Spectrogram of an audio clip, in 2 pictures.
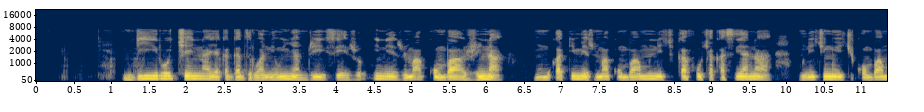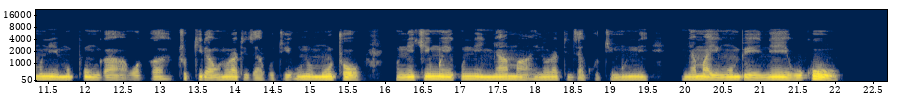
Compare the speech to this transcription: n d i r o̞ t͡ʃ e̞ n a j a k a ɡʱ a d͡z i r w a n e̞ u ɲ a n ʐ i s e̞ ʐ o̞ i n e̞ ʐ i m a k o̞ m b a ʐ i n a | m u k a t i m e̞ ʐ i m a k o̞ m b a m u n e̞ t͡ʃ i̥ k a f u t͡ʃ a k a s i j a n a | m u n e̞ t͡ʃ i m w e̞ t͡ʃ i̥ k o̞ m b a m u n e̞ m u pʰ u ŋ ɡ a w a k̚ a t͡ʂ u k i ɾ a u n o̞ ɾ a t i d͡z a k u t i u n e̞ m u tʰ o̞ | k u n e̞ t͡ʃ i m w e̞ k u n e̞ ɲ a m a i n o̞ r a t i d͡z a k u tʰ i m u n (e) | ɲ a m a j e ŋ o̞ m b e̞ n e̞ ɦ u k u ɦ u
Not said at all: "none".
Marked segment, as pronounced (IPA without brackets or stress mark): e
